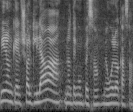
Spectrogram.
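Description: A woman's somewhat breathy, medium-pitched voice with ordinary pitch variation and audible room echo. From Buenos Aires, Argentina. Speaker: affiliate marketer and entrepreneur. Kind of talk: interview. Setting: studio in Medellín.

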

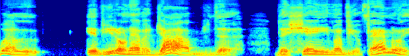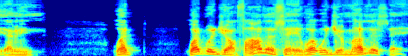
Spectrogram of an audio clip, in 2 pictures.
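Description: A man puts on a raspy character voice at medium pitch, talking at a very slow pace with long, frequent pauses. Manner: scolding, disapproving.

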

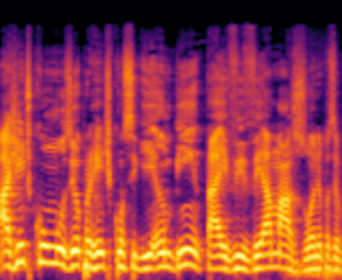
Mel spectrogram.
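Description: A man talks at a very fast pace, his fairly high pitch varying in an ordinary way. The recording is very clean with a silent background. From Brazil, Pernambuco (Recife/Olinda). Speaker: podcast host. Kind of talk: casual chat.

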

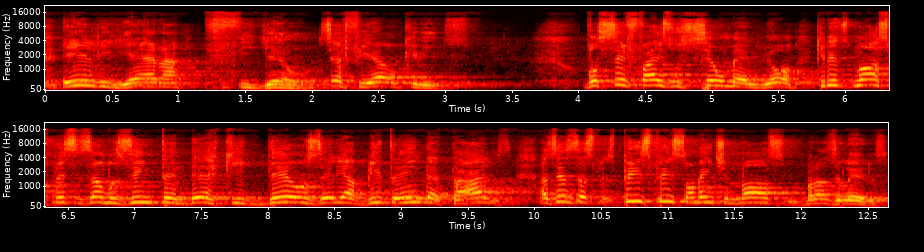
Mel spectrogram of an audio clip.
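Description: Lively intonation carries fairly slow speech, heard with noticeable background noise and audible room echo. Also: man, high pitch for a man. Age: 40s. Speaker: pastor. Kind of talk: sermon.

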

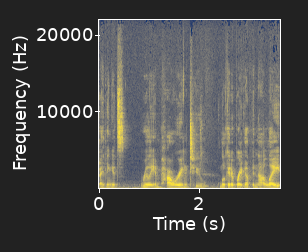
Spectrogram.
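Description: A woman speaks with a slight Chicago accent. Her pace is moderate. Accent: Chicago accent, slight to moderate. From Chicago, US Midwest. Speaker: podcast co-host.

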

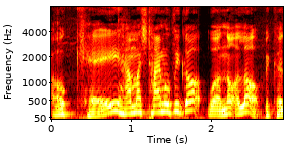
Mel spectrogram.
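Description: Someone with a London accent talks at a fairly quick pace with lively intonation. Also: man. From London (Islington). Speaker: motoring journalist and YouTuber. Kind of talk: radio interview. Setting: radio studio.

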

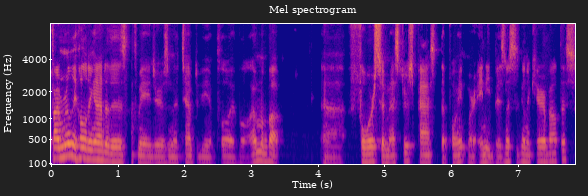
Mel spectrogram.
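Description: A man with an American accent talks at a very fast pace in a medium pitch with ordinary pitch variation. His tone is dark and mellow, and his loudness swings widely. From US Midwest, southeast Wisconsin (Racine). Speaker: tech executive, developer relations director. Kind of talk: casual interview.

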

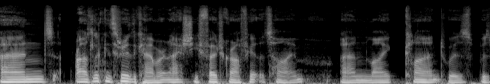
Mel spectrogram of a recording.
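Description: A man with a British accent talks at a very fast pace, his fairly low voice dark and mellow. His intonation is fairly even, and the recording is very clean with a silent background. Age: 50s. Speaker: photographer. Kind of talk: interview.

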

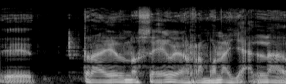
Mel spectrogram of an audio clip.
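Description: Over noticeable background noise, a man speaks very slowly at a fairly low pitch. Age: 20s. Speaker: podcast host. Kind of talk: casual chat.

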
